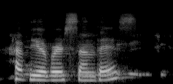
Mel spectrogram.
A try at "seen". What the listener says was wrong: So just be careful with the pronunciation of this verb because as you pronounce it, it sounded like sin, como pecado. Sonó más que todo como pecado, right? Es como que alguna vez has pecado, no, right? So be careful with the pronunciation. This is considered a long I. Esto es considerado una I larga.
